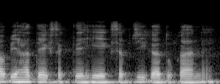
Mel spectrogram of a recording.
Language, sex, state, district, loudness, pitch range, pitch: Hindi, male, Arunachal Pradesh, Lower Dibang Valley, -16 LUFS, 100-110 Hz, 105 Hz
